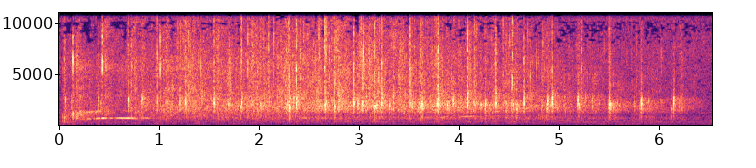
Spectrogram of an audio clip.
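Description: Audience applauding, faint, building and then thinning out near the end.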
